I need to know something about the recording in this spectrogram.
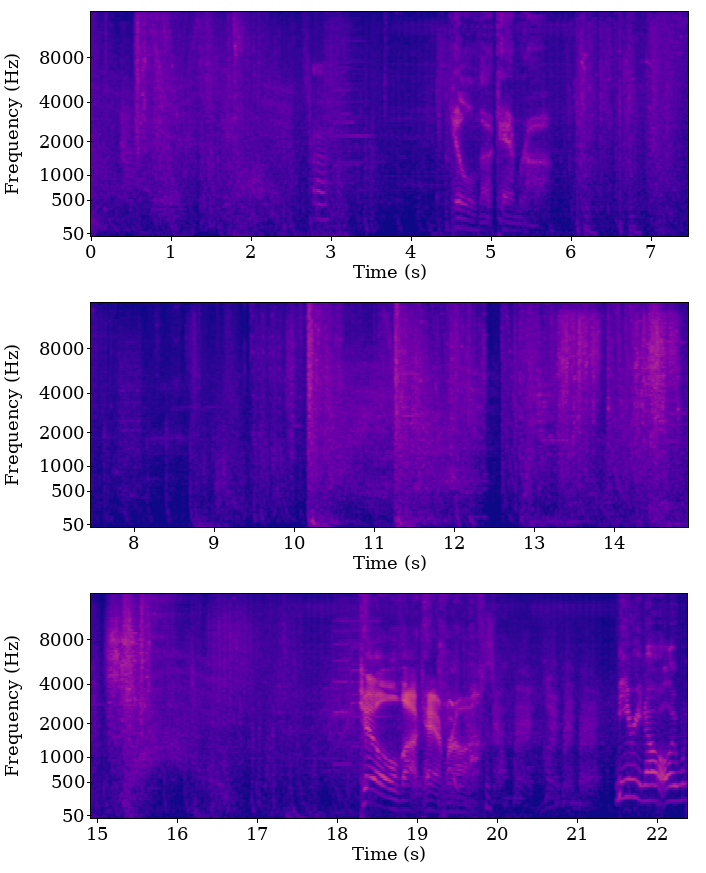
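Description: A blade swishes through the air in quick slashes.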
